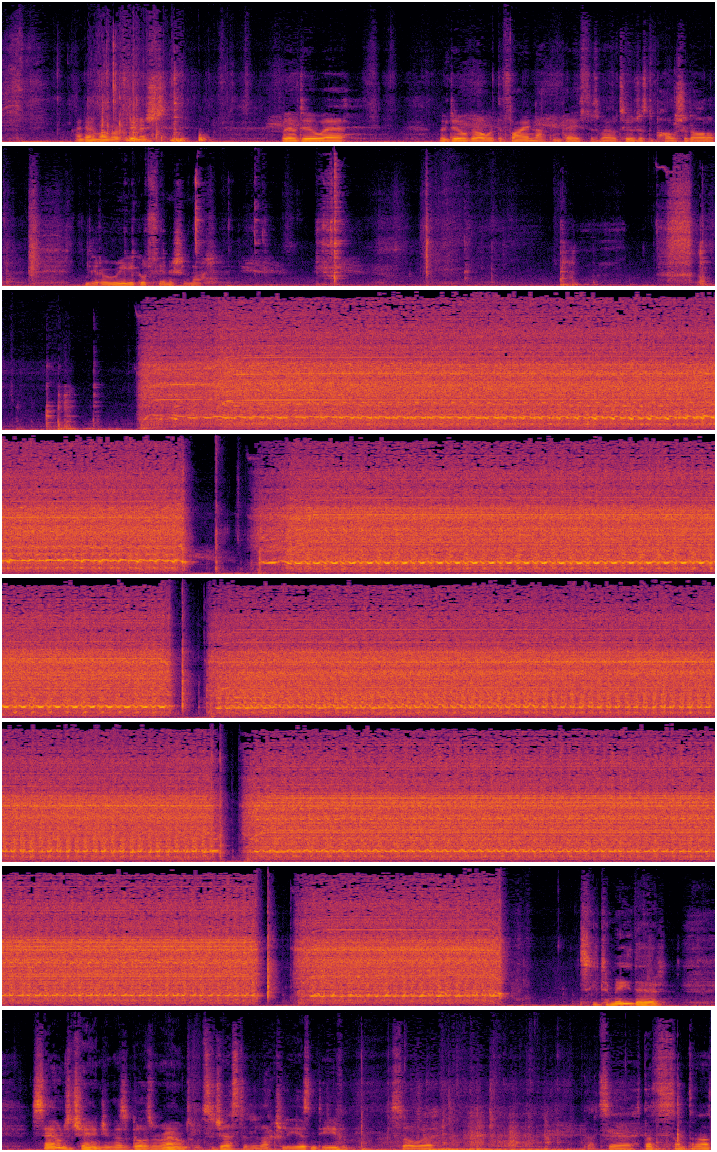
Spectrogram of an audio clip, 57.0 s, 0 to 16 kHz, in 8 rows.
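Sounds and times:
cordless drill motor whine: 13.7s - 14.2s, 15.6s - 47.9s.

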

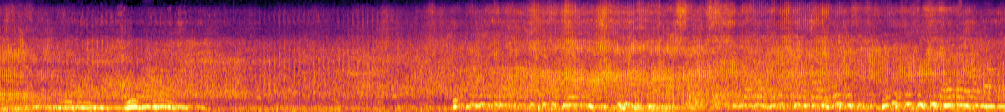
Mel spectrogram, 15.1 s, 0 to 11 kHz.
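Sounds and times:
propeller plane engine flying past: 0.0s - 15.0s.

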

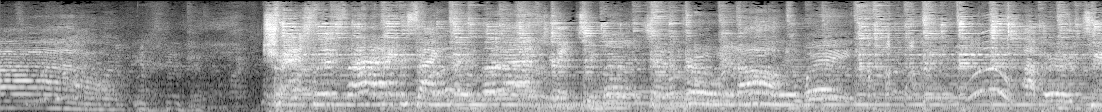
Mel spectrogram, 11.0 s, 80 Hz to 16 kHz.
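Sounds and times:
loud amplified live music: 2.6s - 11.0s.

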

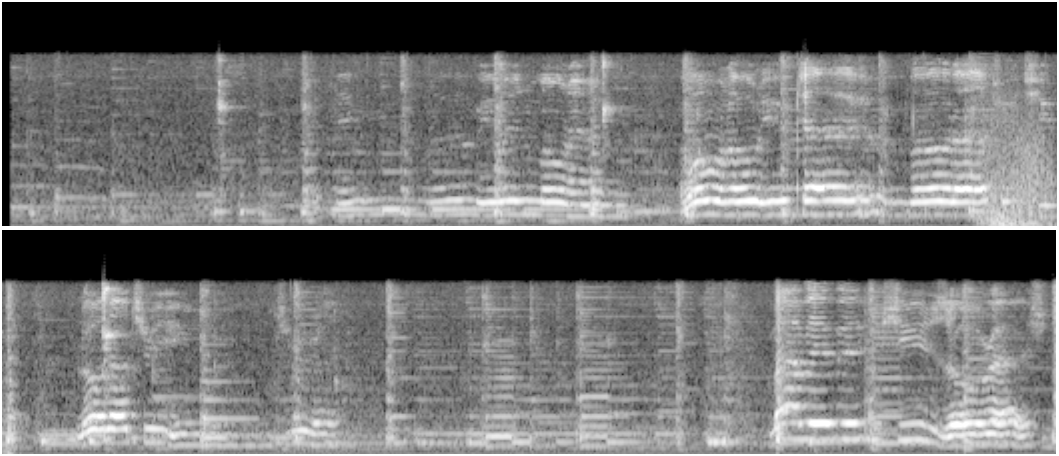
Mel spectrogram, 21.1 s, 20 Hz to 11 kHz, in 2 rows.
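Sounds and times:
brief scrape: 9.7s - 10.8s.

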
